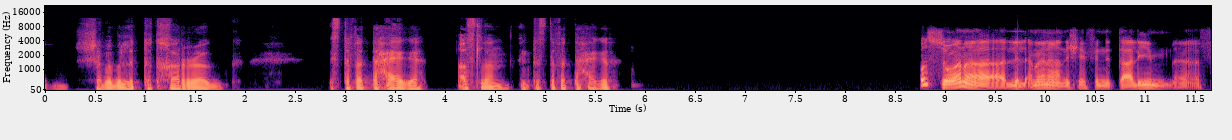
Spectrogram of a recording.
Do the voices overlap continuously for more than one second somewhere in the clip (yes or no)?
no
